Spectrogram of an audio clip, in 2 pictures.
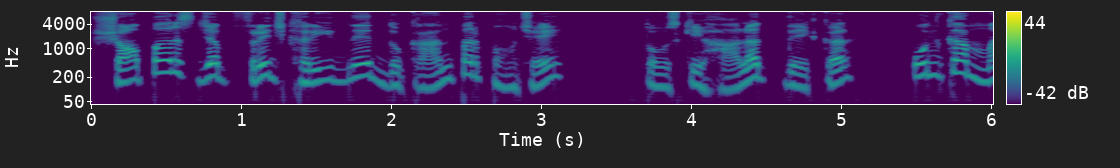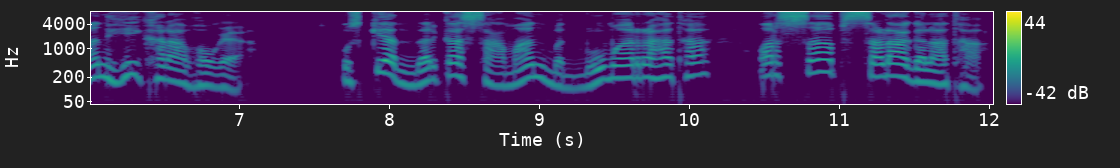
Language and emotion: Hindi, disgusted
